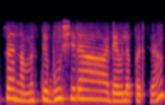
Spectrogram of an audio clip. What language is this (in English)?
Kannada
